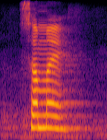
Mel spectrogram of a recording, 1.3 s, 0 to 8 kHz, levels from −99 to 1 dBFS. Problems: constant background noise, echo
